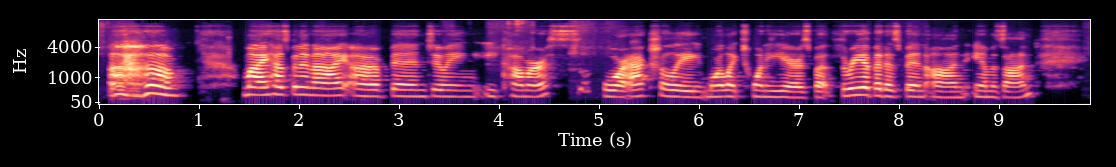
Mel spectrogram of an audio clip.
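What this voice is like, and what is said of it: Southeast Massachusetts accent. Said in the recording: “I'm from Southeast Massachusetts, if you can't tell by my accent.”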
